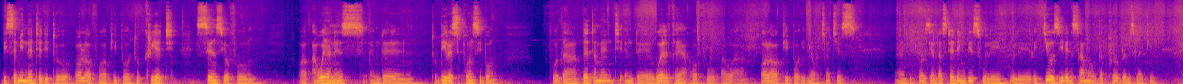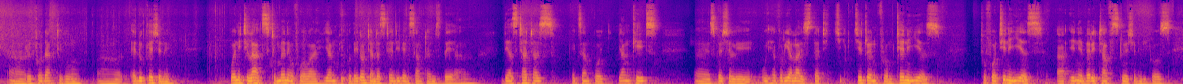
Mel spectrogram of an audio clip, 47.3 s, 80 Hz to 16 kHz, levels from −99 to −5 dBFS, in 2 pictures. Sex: male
